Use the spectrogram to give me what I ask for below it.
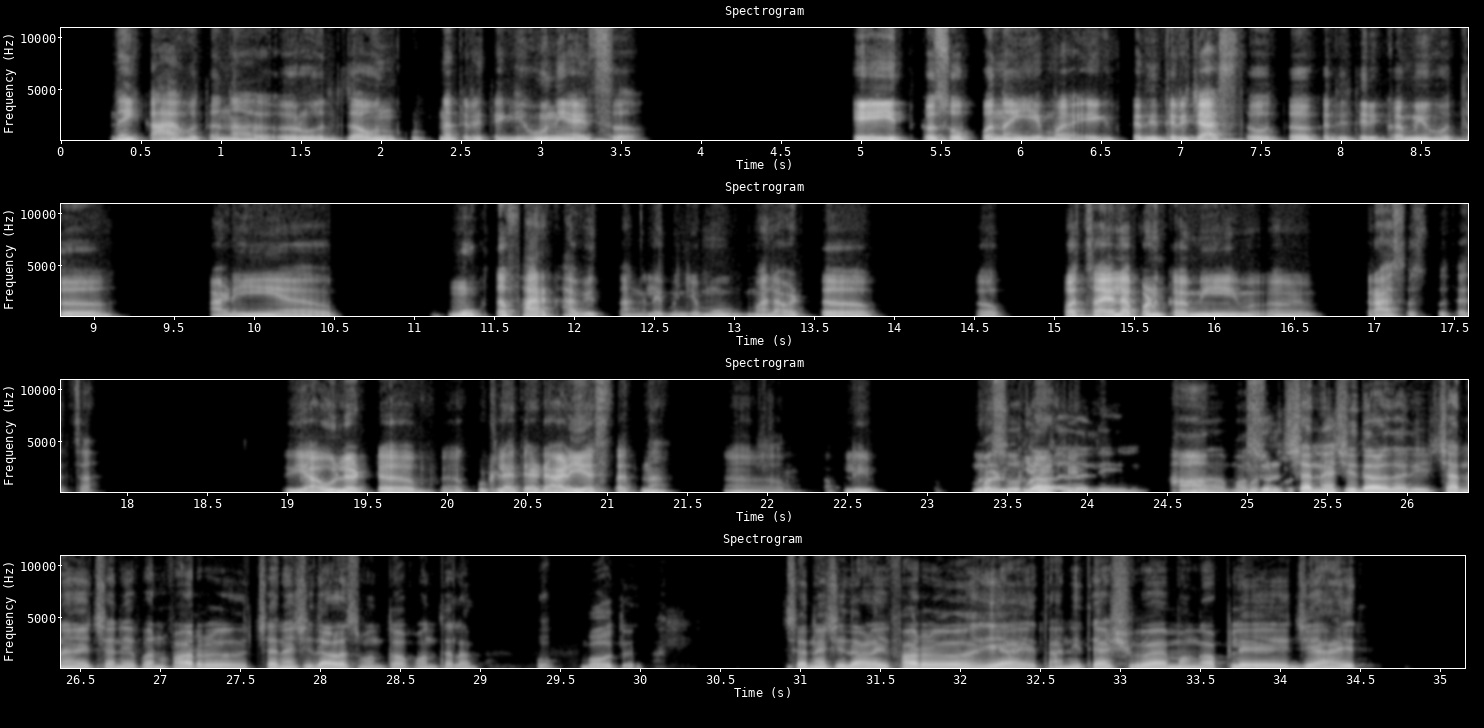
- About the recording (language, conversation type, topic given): Marathi, podcast, घरच्या जेवणात पौष्टिकता वाढवण्यासाठी तुम्ही कोणते सोपे बदल कराल?
- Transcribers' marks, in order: other background noise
